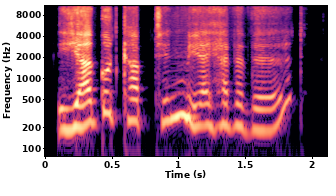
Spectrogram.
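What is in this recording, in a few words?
Dutch female, voice; Pirates Of The Caribbean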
